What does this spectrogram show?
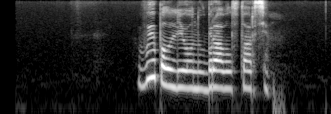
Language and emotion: Russian, neutral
